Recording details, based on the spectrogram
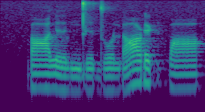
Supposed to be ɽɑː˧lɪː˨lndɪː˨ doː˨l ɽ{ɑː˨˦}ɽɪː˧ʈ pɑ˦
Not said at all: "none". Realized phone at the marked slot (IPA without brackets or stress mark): ɑː˦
